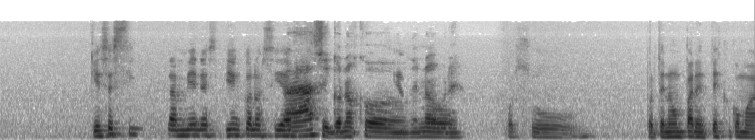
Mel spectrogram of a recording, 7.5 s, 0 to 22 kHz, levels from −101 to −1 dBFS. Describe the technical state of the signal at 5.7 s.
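At 5.7 s the speech signal is intact, with no audible technical fault at that moment.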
